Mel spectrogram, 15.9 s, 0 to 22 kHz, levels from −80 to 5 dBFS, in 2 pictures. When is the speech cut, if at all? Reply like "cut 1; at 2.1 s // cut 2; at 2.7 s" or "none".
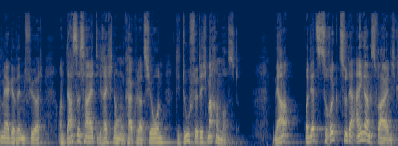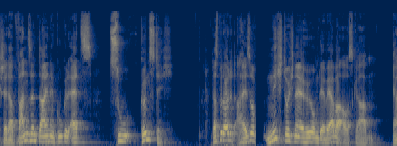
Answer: cut 1; at 12.1 s // cut 2; at 13.1 s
